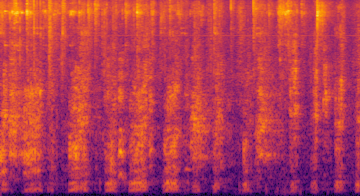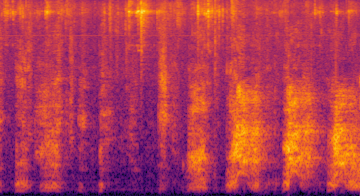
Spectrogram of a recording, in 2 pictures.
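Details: Dog meeting another dog: a long run of rapid, low, pulsing grunt-like growls, then louder, higher barks breaking out near the end.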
